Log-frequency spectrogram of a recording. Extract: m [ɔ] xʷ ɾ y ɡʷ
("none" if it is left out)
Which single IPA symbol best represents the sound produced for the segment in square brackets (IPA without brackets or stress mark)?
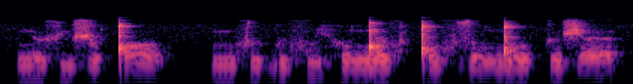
ɵ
